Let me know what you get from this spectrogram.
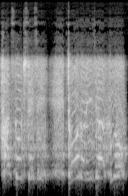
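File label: Japanese damaged engine mood high; War Thunder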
